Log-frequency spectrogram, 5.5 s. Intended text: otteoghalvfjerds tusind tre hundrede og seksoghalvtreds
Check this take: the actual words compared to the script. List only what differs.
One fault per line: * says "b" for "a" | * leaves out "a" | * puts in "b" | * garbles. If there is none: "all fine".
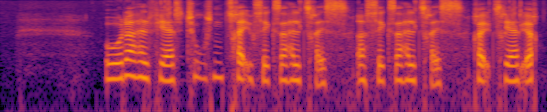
* says "seksoghalvtreds" for "hundrede"
* garbles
